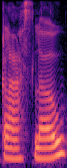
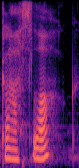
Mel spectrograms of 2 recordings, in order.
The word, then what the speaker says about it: Glaslough: So, I call it Glass Low, but I think people call it Glass Lock.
